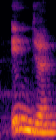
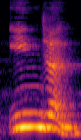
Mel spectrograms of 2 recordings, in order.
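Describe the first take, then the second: First: इंजन with a short first i; correct pronunciation. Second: इंजन with a loud, drawn-out "een"; long first vowel. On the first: Teacher shows correct version, short-vowel इंजन. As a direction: keep the opening of इंजन brief and lower. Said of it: "तो शुद्ध ये है". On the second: Teacher shows wrong version, long-vowel इंजन. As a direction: stretch the opening vowel of इंजन. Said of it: "तो ये हो गया". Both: Shown as a demonstration.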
